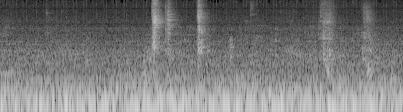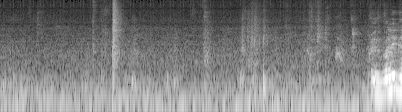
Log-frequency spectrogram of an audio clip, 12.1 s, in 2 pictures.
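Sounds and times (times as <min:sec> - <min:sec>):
steady low hum: 0:00.0 - 0:12.0
faint chewing and mouth sounds: 0:02.2 - 0:11.8.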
